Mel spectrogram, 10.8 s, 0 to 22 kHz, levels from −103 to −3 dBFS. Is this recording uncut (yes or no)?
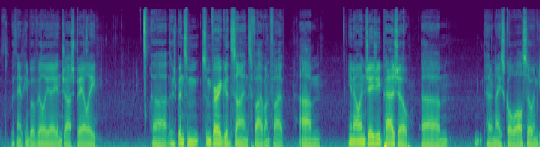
no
